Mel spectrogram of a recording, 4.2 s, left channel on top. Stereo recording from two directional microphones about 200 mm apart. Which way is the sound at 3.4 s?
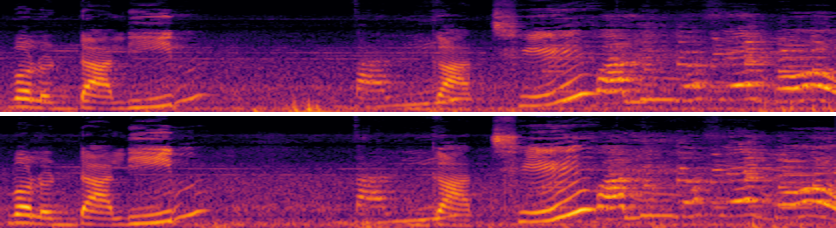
Centre (ahead or behind).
